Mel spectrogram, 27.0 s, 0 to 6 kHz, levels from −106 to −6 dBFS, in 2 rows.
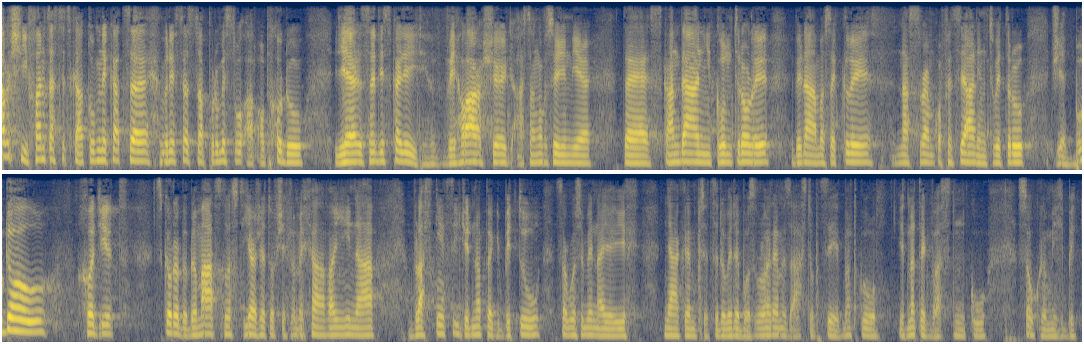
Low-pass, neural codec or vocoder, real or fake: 5.4 kHz; codec, 24 kHz, 0.9 kbps, WavTokenizer, medium speech release version 2; fake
